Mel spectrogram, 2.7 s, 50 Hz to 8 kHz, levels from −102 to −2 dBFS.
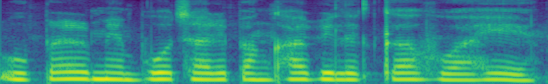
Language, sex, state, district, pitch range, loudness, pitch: Hindi, female, Arunachal Pradesh, Papum Pare, 220-230 Hz, -15 LUFS, 225 Hz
